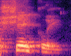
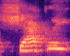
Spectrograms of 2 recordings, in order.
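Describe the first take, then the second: First: The first syllable sounds like 'shake'. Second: The first syllable sounds like 'shack'. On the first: The speaker calls it wrong. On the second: The speaker calls it right.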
